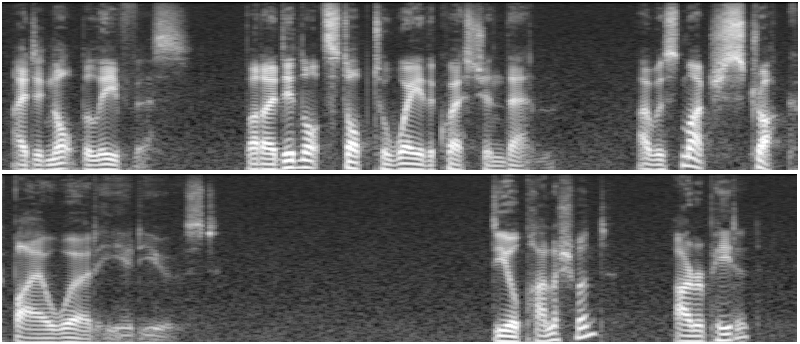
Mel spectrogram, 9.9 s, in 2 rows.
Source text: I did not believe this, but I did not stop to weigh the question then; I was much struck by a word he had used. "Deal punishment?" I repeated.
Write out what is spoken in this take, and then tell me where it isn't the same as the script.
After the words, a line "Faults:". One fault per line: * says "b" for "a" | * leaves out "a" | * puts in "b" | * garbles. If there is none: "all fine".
I did not believe this, but I did not stop to weigh the question then; I was much struck by a word he had used. "Deal punishment?" I repeated.
Faults:
all fine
